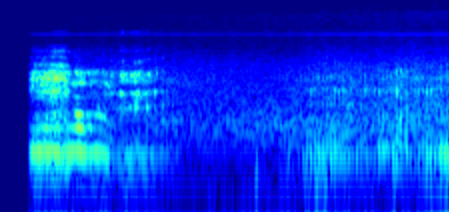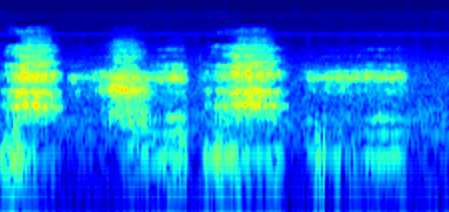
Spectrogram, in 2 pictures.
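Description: A big cat gives a run of harsh, throaty roars in loud bursts.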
